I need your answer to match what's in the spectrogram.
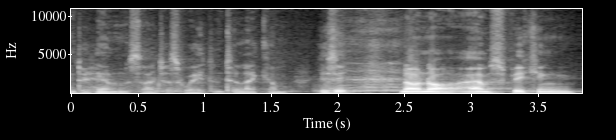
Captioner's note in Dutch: Zacht gelach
